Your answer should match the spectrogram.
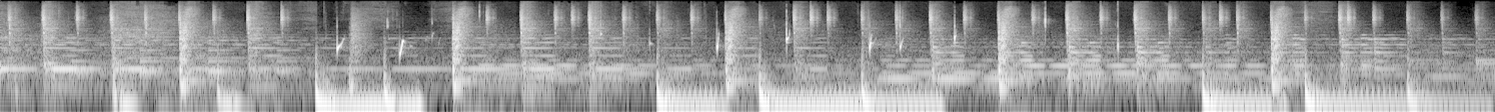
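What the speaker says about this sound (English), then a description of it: "I'm desperately trying to manage this nasty dripping." Condensation water drips indoors, each drop landing close and loud in an irregular series of sharp plinks and dull thuds, with no one speaking.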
